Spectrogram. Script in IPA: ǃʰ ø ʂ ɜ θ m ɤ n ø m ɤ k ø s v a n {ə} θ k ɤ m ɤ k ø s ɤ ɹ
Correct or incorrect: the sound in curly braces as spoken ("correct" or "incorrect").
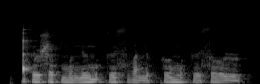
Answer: correct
